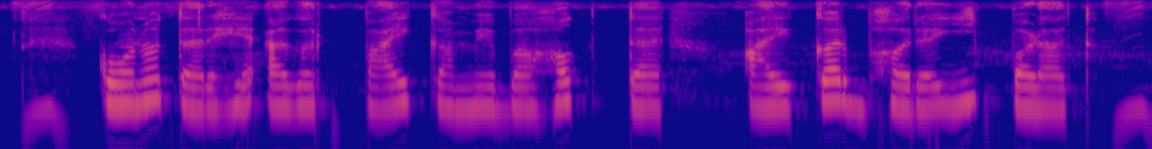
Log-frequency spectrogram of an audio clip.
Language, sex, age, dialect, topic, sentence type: Maithili, female, 18-24, Bajjika, banking, statement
